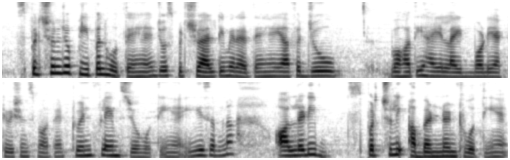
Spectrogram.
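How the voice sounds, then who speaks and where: At a moderate pace, a woman speaks in a dark, mellow tone, fairly low in pitch, with ordinary pitch variation. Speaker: spiritual healer and coach. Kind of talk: talk to camera, self-help explainer. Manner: frequent fillers and hesitations.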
